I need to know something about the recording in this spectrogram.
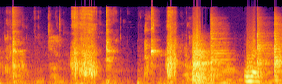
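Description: Human vocal sounds rather than words: short breathy noises, then pitched cries, ending in a loud held shout near the end.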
